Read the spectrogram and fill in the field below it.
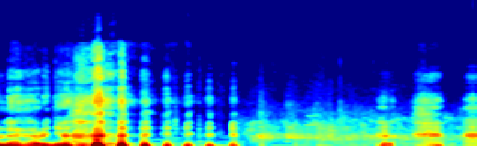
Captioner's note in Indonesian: tertawa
